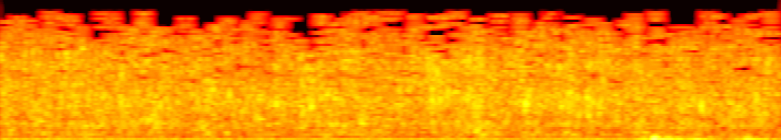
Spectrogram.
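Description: creek water flowing

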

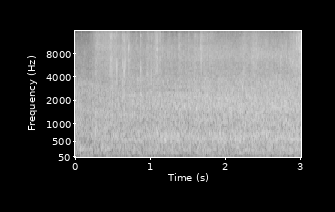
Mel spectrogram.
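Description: flowing creek water

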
